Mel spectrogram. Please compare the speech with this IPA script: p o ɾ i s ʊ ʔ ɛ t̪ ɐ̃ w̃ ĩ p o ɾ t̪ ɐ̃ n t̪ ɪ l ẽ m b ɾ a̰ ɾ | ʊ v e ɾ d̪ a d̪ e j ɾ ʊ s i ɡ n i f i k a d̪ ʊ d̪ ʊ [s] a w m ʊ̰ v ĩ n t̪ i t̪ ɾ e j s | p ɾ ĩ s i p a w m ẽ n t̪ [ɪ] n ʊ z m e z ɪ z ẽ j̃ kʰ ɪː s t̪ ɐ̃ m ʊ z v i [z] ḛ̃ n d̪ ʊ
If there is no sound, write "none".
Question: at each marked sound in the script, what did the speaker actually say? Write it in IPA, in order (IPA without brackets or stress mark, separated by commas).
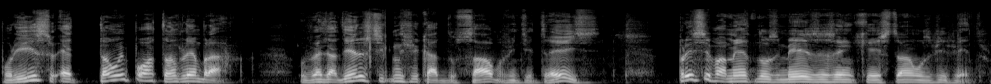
s, ɪ, v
